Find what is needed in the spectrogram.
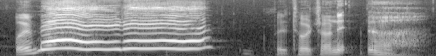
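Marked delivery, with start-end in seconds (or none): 0.1-1.6 high, stretched victory cry; triumphant shout. Real, not acted. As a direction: belt it out in relief. Triumphant shout after escape.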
